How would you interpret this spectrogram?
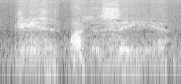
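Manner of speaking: very soft, breath-only whisper; secret whisper. Acted. Martha passing Mary a private message, secret whisper. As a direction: whisper it privately into her ear.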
